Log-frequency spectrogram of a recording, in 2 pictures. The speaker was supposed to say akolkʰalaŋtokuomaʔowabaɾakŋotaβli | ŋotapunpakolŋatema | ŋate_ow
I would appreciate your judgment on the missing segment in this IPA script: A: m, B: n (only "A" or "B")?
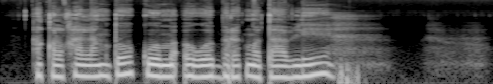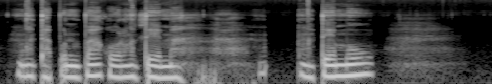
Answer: A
